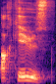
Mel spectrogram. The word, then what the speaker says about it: Arceus: Et du coup, pour conclure, bah au final, la vraie prononciation du dieu des Pokémon serait théoriquement Arceus. Et au final, bah cette prononciation est confirmée par la VF du film Pokémon.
